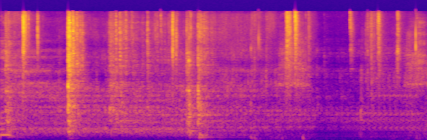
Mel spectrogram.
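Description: A foil-lined metal pan being slid into a toaster oven and the oven's glass door being closed. There is a sharp metal clank about a second in, another knock around three seconds, and lighter scrapes and clicks later, over a low steady hum.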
